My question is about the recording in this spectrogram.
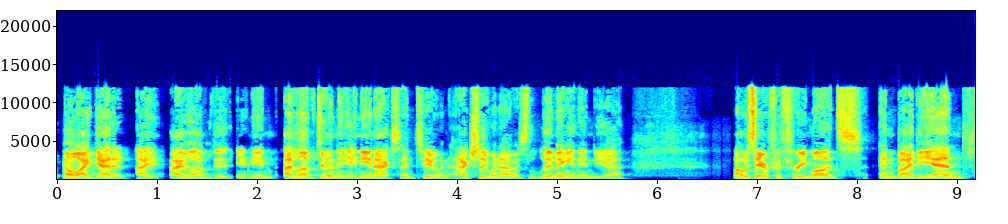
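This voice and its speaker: Rich: A middle-aged man talks through his ideas with earnest, expansive energy, gesturing as he goes. His voice sits at an everyday middle pitch. He speaks in a casual, conversational interview. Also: normal speed, a bit bright. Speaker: podcast guest, author.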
